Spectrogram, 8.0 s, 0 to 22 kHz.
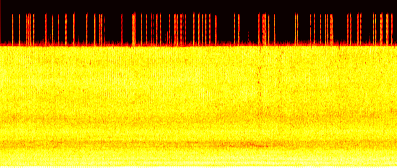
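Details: Struck Magnatrac MT2000 with a newly fitted Predator 670 22 hp twin-cylinder engine, first start: steady, even V-twin drone with a low pulsing beat and no knocks or misses; the engine sounds healthy and settled.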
